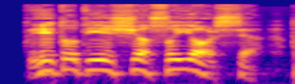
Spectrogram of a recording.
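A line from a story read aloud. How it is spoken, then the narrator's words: Growling. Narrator (Russian): прорычал Эванс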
